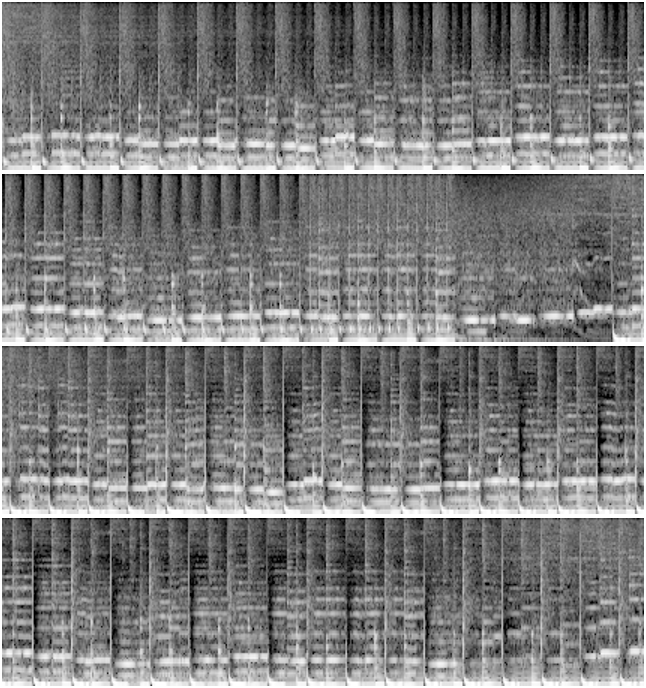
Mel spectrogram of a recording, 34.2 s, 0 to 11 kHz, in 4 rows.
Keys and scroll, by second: 13.9 ctrl+t, 19.0 Return, 20.3 alt+Return, 28.3 Return.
